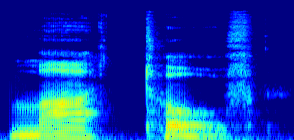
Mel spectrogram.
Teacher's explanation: the O can actually be a little more closed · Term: closed o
